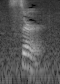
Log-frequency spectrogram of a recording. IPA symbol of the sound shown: ɚ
